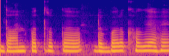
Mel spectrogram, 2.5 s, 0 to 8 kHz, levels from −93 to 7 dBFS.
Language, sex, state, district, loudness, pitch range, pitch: Hindi, female, Punjab, Pathankot, -15 LUFS, 185-195 Hz, 185 Hz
